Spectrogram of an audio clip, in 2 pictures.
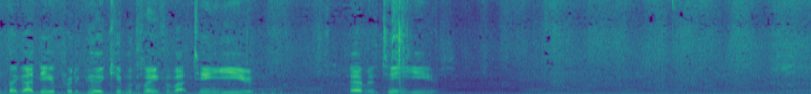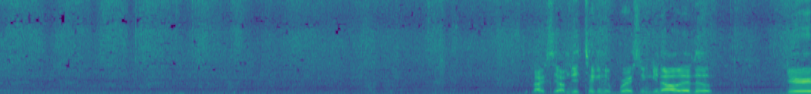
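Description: A stiff brush scrubs across wet vinyl.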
